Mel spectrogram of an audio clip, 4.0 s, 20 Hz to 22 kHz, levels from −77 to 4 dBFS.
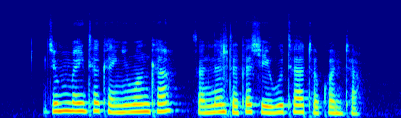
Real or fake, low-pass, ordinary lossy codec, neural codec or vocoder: fake; 19.8 kHz; none; codec, 44.1 kHz, 7.8 kbps, Pupu-Codec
